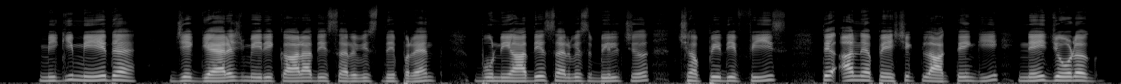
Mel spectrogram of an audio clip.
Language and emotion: Dogri, fearful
